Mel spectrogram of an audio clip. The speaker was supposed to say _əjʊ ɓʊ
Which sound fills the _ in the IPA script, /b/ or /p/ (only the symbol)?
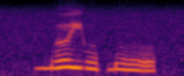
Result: b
